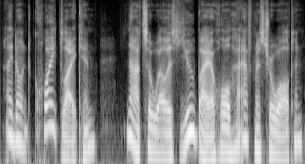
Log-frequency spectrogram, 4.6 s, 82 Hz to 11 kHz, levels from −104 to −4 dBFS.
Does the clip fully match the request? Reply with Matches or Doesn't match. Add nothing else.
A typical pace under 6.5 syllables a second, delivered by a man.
Matches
